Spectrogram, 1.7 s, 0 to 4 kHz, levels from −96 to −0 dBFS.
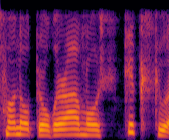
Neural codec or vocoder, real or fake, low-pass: codec, 16 kHz, 1 kbps, FunCodec, trained on LibriTTS, 50 frames a second; fake; 3.6 kHz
